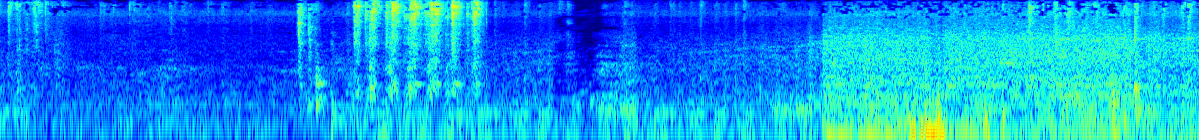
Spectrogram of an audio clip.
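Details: Engine-like rumble with bursts of broadband noise that grow louder after about three and eight seconds, and no animal voice.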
